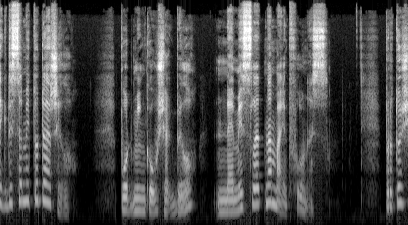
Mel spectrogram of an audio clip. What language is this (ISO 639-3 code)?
ces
